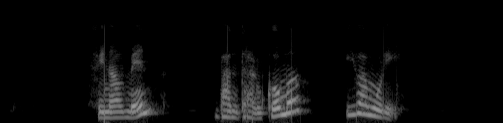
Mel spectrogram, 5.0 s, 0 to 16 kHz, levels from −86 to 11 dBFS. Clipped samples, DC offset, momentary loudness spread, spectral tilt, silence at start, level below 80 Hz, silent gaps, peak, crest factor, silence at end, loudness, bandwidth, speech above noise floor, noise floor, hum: under 0.1%; under 0.1%; 14 LU; -6 dB/octave; 0.95 s; -76 dBFS; none; -22 dBFS; 18 dB; 1.1 s; -38 LUFS; 7.8 kHz; over 54 dB; under -90 dBFS; none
